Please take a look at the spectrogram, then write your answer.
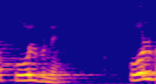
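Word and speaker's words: Kolbe: इसको कोलब भी पढ़ते हैं, कुछ डिफरेंट प्रोनाउंसिएशन में इसको कोलब भी पढ़ा जाता है, कोल्ब भी पढ़ते हैं, कोलब भी पढ़ते हैं इसको, जैसे आपको इजी लगे।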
